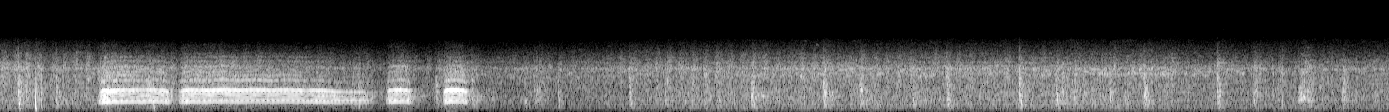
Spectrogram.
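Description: Train whistle sounding two long blasts and then two short toots, over the steady clickety-clack of a moving train's wheels on the rail joints.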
